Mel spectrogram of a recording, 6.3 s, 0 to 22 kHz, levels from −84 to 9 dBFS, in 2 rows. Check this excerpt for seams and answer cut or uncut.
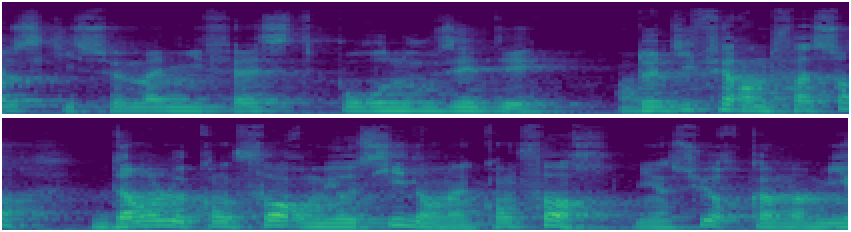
cut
